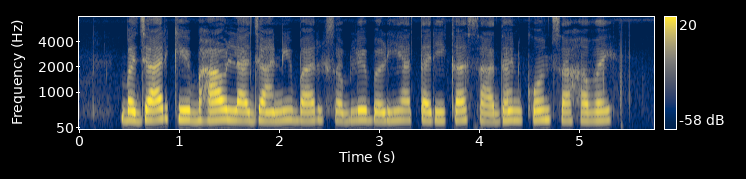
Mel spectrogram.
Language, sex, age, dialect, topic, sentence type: Chhattisgarhi, female, 18-24, Northern/Bhandar, agriculture, question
